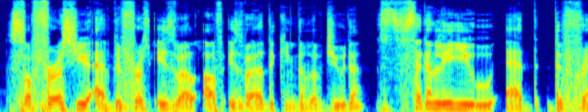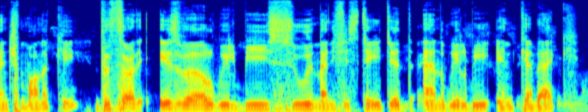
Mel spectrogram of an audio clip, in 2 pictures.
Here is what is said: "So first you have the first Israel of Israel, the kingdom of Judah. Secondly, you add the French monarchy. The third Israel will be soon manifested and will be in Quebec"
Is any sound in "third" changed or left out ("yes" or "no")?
no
